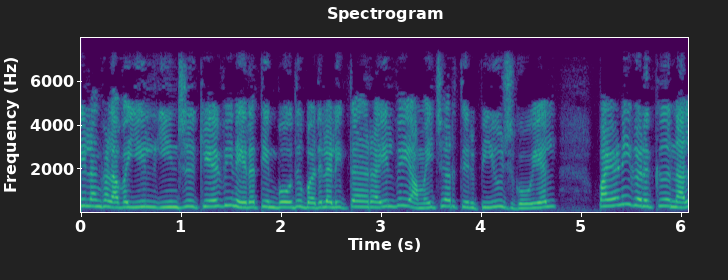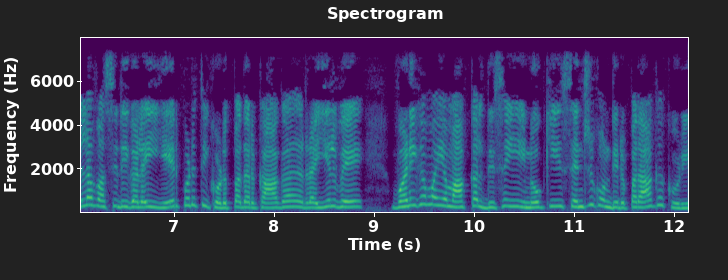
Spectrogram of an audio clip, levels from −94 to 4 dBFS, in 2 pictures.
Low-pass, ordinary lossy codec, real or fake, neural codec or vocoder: 7.2 kHz; none; fake; codec, 16 kHz in and 24 kHz out, 1 kbps, XY-Tokenizer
